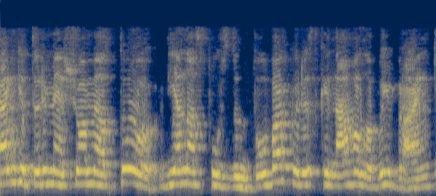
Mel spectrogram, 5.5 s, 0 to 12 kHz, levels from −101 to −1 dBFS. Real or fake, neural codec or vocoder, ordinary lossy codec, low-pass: fake; codec, 16 kHz, 16 kbps, FreqCodec, larger model; MP3, 64 kbps; 7.2 kHz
